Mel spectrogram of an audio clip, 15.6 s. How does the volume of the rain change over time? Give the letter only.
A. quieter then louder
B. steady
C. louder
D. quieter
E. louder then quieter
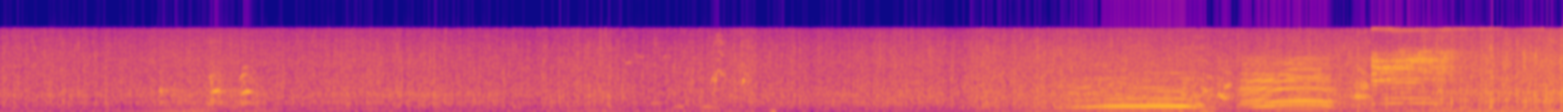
C.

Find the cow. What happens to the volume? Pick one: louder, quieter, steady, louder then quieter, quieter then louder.
steady.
